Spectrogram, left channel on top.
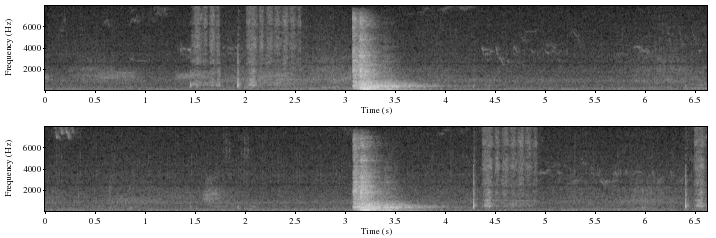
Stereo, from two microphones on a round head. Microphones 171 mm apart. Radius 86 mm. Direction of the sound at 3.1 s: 60° left (ahead or behind).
